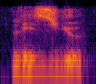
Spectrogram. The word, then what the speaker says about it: les yeux: and then the plural, les yeux. Okay, you make this liaison between the two, les yeux. Okay, final X not pronounced.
